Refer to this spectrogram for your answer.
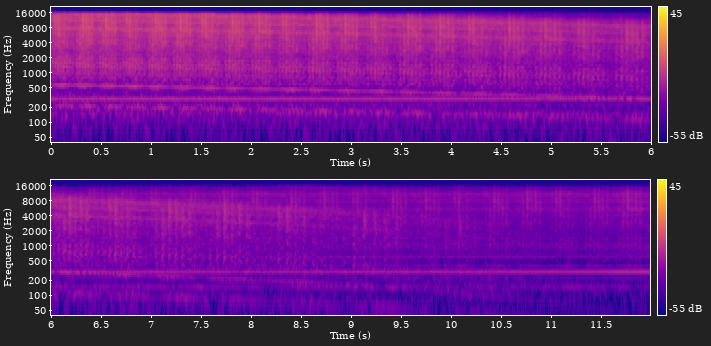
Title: noisy A/C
